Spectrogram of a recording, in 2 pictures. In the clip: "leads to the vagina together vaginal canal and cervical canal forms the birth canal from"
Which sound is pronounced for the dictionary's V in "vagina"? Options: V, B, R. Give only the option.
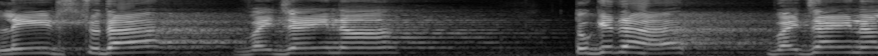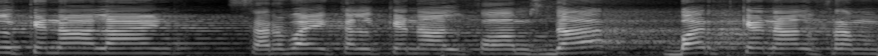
V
